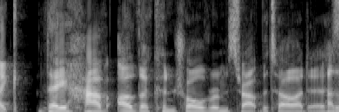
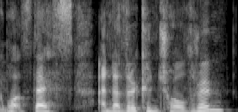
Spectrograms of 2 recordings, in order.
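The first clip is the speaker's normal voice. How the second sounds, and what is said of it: Put-on accent imitating Amy. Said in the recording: “I love how you slipped into that accent.”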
